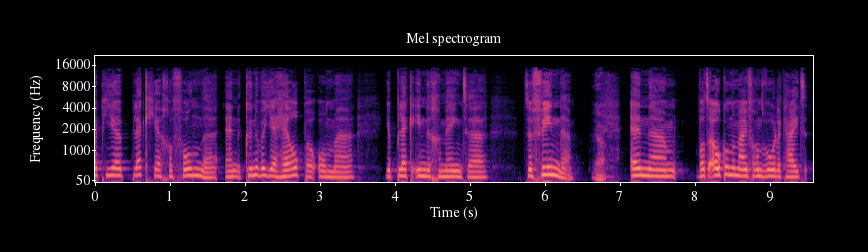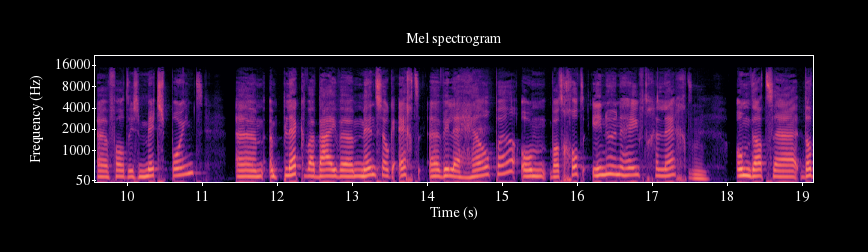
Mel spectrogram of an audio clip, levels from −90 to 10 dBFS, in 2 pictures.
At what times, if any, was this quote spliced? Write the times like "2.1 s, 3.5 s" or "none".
none

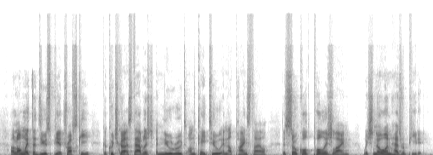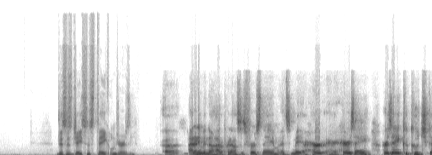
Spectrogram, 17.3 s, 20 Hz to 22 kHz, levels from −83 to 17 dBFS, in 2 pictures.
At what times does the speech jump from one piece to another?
none

